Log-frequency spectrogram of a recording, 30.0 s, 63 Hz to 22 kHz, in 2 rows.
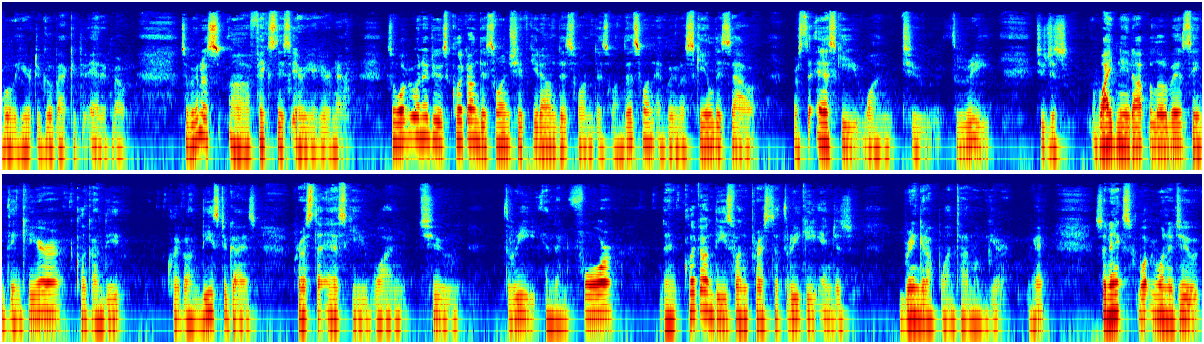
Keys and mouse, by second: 4.7 middle click, 12.5 click, 24.4 3, 26.2 click, 27.5 middle click.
